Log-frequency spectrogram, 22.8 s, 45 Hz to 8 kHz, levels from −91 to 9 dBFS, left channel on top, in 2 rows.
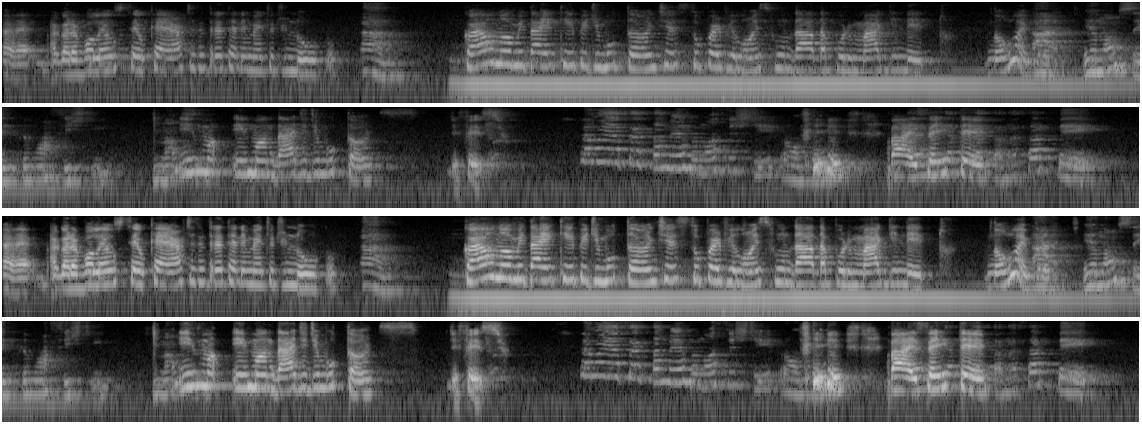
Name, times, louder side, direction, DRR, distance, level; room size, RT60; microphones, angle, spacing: voice 1, 0.0-3.3 4.6-9.5 9.8-10.5 13.1-15.5 15.8-16.4 19.4-21.2, right 9 dB, 90° right, 0.3 m, -27 dB
voice 2, 3.6-4.0 10.3-12.4 12.9-13.5 16.2-16.4 17.2-19.7 20.4-22.2, right 1 dB, 55° right, 1.0 m, -39 dB
sound 1, 4.4-12.2, right 1 dB, 20° right, 0.5 m, -38 dB
16.5 x 8.4 x 5.8 m
head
